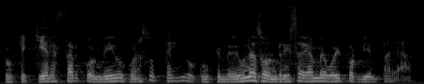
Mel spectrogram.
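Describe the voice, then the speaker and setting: A man's voice: medium pitch, fairly even intonation, quick pace, mellow. An older man, a pastor, preaching a sermon in a storytelling way with playful asides about his grandchildren.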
